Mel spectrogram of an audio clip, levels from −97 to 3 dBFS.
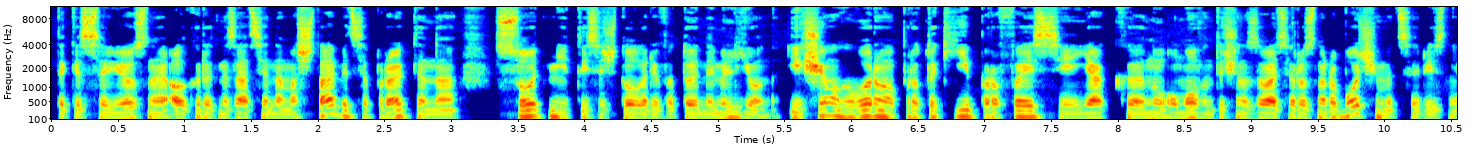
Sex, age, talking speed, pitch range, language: male, 20-39, 180 wpm, 105-140 Hz, Ukrainian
